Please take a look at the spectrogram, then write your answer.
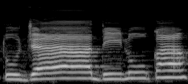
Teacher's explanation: الف مدہ کو بھی ہم نے ایک الف 2 حرکات کے برابر لمبا کر کے پڑھنا ہے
